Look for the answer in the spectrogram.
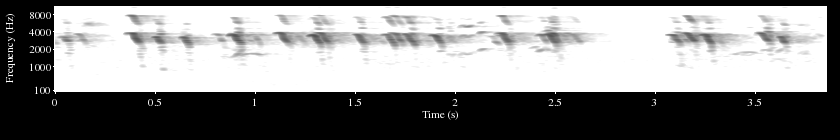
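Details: Blue Bonnet, feeding on the ground, utters a fast run of about twelve sharp, scratchy notes, pauses briefly, then adds a shorter burst of four or five; quiet setting.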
